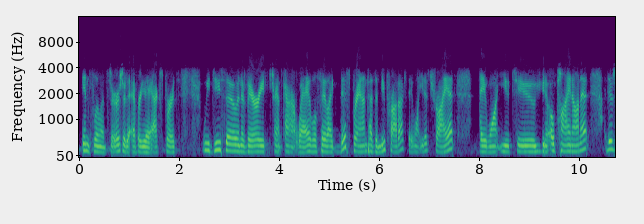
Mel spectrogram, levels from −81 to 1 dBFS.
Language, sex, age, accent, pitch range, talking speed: English, female, 40-59, American, 150-180 Hz, 210 wpm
